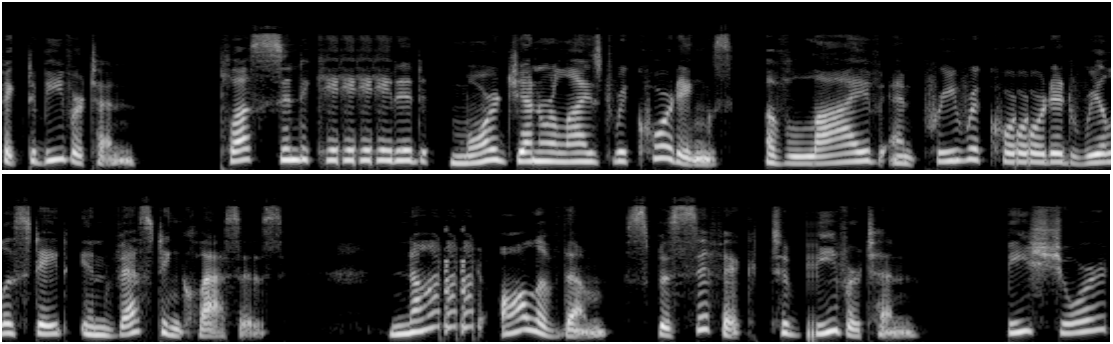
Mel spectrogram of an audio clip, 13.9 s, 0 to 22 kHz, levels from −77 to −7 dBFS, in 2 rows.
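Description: Repeated frames cause stutters at 2.08 s, 6.31 s (after "of live and pre"), 9.68 s and 11.95 s: a chunk of roughly 26 to 105 ms of compressed audio gets played two or three extra times, adding about 0.73 s in total.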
